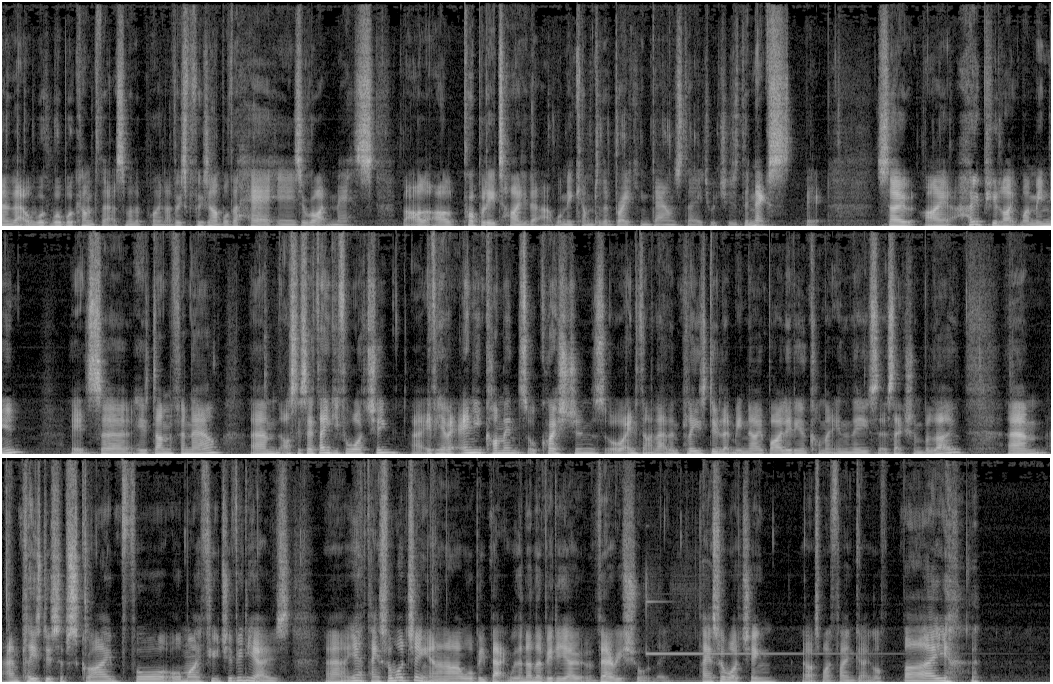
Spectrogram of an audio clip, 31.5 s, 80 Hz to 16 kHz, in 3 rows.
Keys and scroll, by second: 0.0-0.3 typing, 1.6-2.8 typing, 5.5-6.5 typing, 8.9-9.7 typing.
